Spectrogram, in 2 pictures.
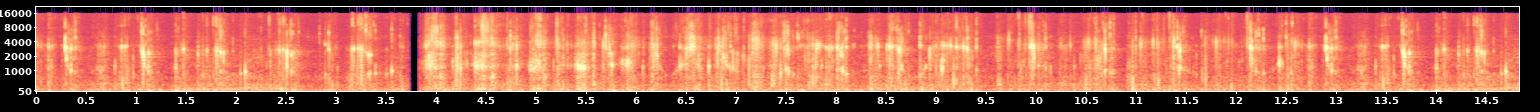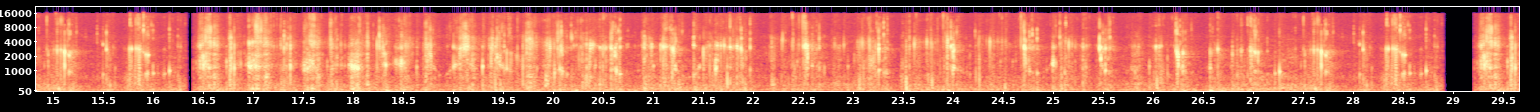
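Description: Close-miked eating of McDonald's food: steady chewing and crunching with many small wet mouth clicks, broken off abruptly for a moment a few times.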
